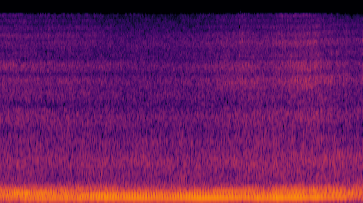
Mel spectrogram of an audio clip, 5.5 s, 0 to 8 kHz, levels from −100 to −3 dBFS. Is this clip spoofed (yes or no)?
no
